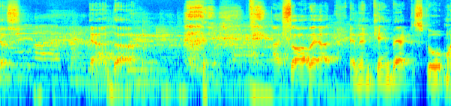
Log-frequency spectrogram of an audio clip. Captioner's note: laughs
